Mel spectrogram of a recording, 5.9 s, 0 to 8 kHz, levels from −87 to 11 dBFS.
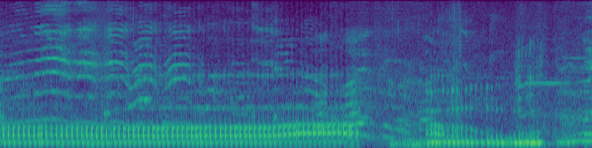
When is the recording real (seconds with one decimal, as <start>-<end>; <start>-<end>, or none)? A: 0.0-0.4; 1.1-3.5; 4.1-5.9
